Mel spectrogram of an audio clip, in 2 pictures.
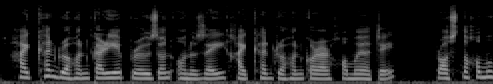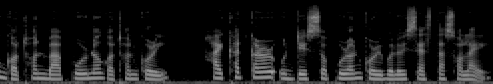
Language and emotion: Assamese, neutral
